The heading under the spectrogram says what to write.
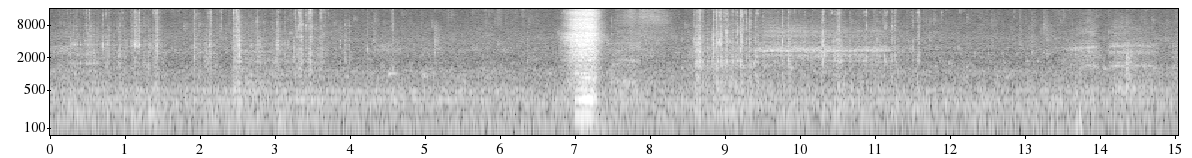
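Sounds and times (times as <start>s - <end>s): plastic toy pieces handled: 0.2s - 4.1s, 8.6s - 11.6s
light clicks and rubbing: 0.2s - 4.7s
short loud burst: 6.9s - 7.4s.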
